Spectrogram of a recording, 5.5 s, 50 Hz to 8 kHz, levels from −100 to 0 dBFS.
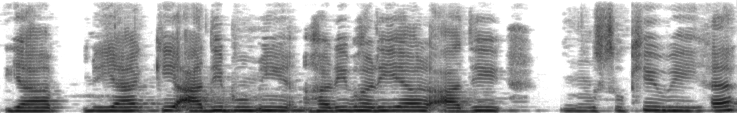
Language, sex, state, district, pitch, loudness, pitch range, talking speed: Hindi, female, Bihar, Vaishali, 245 Hz, -15 LUFS, 235-250 Hz, 140 wpm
